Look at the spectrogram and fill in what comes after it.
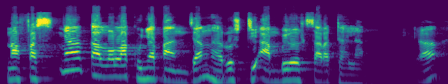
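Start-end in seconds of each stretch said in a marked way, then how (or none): none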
